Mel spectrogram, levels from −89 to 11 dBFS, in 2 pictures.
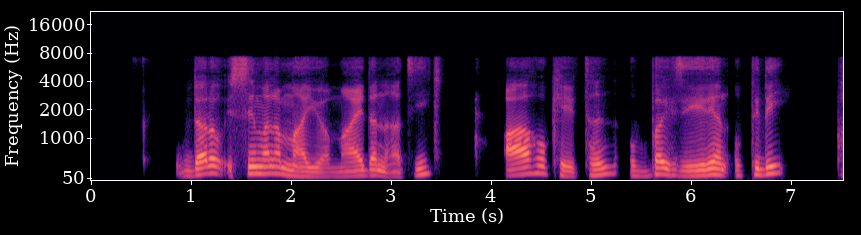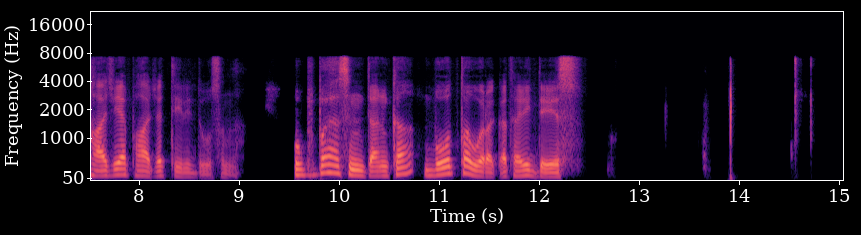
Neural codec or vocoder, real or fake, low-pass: codec, 16 kHz in and 24 kHz out, 0.9 kbps, LongCat-Audio-Codec, fine tuned four codebook decoder; fake; 7.2 kHz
